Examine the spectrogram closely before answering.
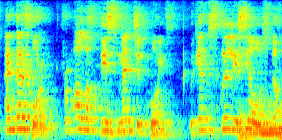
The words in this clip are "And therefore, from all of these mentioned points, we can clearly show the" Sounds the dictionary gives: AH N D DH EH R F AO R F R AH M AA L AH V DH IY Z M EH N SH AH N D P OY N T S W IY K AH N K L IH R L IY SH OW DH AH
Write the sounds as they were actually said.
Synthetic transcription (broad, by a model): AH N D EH R F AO R F R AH M AA L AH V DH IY S M EH N SH AH N D P OY N T S W IY K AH N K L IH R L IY S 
